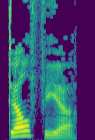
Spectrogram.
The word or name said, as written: delphia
